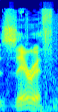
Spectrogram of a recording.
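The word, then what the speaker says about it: Xerath: the pre Nerf air the right way to say it zerth will mid lane for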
